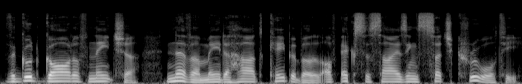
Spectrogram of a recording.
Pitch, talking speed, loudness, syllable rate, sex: 120 Hz, 160 wpm, -19 LUFS, 4.7 syllables/s, male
